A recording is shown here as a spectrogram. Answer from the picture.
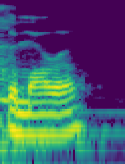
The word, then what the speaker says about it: Gumaro: Gumaro.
